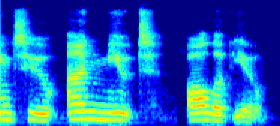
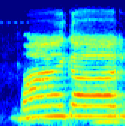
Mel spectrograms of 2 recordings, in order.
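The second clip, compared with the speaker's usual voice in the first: loud, higher sustained cry; 5 semitones higher, 9 dB louder than usual. Real, not acted. Leader starting the congregation's shared cry to God, loud call. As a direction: call it out loudly to lead the group. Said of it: "And so together we cry".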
